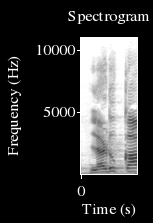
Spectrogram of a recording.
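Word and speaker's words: लड़का: லடுக்கா அப்படின்னு போட்டிருக்கேன் இல்லையா, அந்த மாதிரி படிக்காமல் லடக்கா, லடுக்கி அப்படின்னு மட்டும் படிங்க, அதுவே போதும். லடு அப்படின்னு படிக்கக்கூடாது.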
